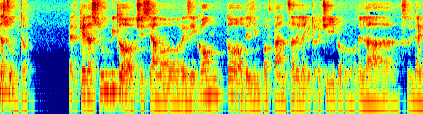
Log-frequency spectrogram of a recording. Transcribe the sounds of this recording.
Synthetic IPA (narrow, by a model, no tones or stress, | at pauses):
d̪asuːbit̪o | perk̟ed̪asuːbit̪ot͡ʃisjaːmoreːzikont̪od̪elːimport̪ant̪sad̪elːajːuːt̪oret͡ʃiːpɾokod̪elːa̰solid̪aɾje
